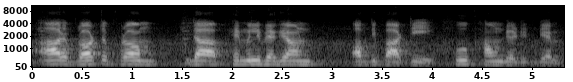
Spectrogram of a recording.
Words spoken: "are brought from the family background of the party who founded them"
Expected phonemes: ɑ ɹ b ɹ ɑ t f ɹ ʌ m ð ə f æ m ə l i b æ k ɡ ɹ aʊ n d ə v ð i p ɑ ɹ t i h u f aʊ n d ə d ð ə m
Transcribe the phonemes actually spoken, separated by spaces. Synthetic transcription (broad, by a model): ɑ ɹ b ɹ ɑ t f ɹ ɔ m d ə p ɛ m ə l i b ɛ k ɡ ɹ aʊ n d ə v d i p ɑ ɹ t i h u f aʊ n d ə d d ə m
